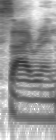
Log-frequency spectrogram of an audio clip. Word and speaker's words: Syron: So Syron, Syron, but pronounced like Siren, like on the cop cars kind of thing, right?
